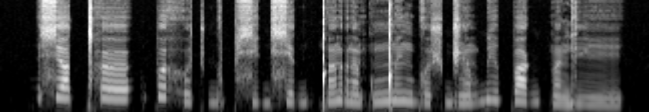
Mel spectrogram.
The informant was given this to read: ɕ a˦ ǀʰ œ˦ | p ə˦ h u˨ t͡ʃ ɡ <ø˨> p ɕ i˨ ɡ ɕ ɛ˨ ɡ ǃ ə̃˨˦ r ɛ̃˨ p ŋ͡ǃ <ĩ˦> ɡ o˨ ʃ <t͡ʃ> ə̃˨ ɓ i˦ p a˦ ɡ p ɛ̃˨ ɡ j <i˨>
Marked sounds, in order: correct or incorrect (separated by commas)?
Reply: incorrect, correct, incorrect, correct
